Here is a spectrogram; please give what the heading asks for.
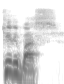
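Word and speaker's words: Kiribati: lot lot of it's called kiras it's called kiribas kabas not t the t is the T is uh pronounced uh yes yeahi heras they are micronesians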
